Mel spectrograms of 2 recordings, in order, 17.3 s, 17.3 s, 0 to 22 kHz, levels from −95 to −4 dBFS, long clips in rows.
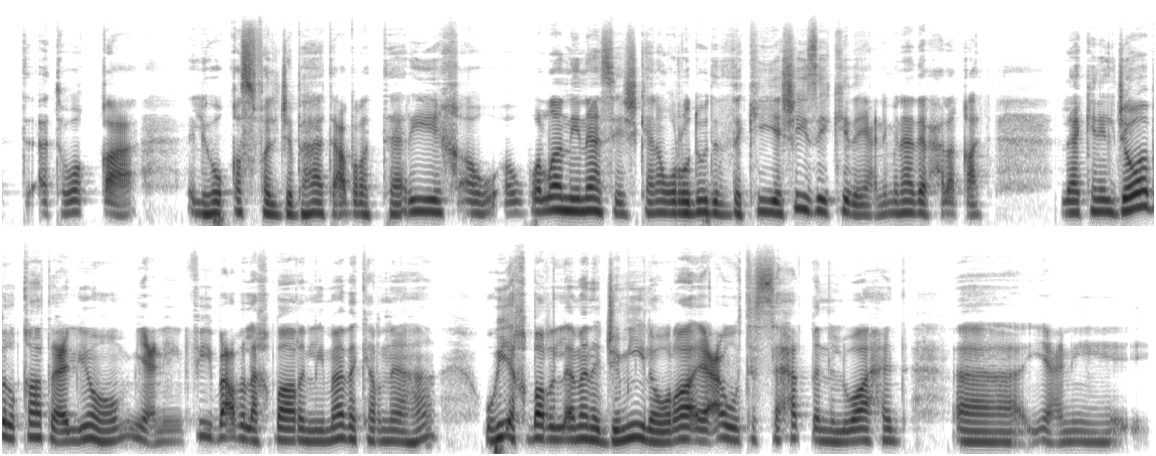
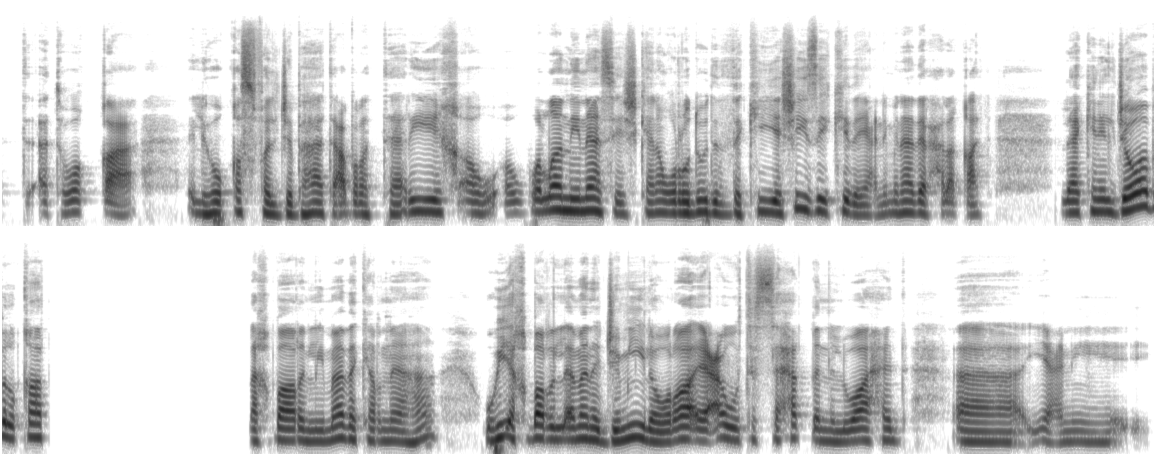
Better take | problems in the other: first | audio cutting out; at 9 s for 1.5 s

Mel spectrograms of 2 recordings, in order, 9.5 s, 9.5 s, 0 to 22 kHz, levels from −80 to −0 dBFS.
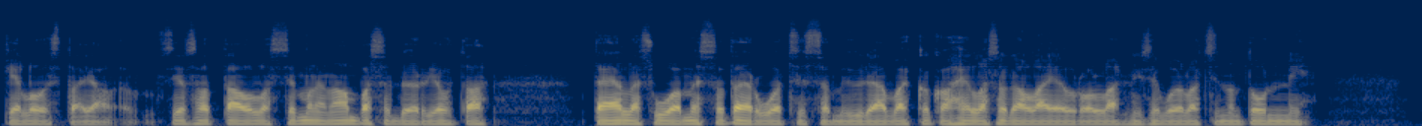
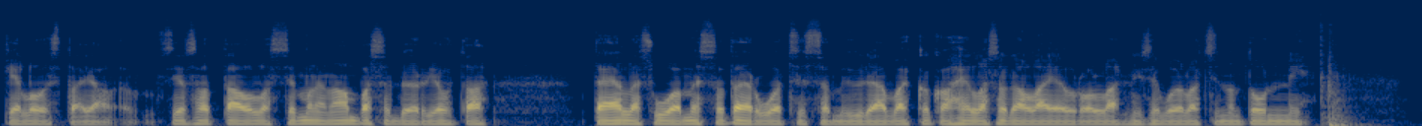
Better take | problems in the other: first | door banging; faint; at 9 s; peak 15 dB below the speech

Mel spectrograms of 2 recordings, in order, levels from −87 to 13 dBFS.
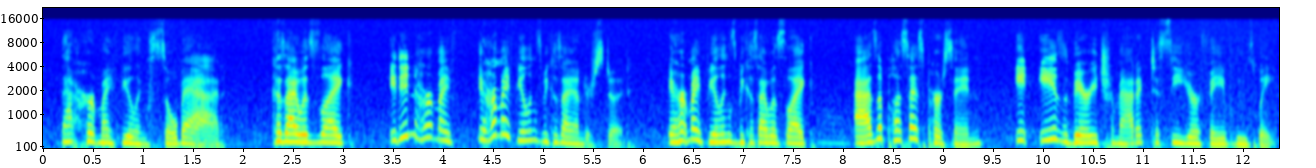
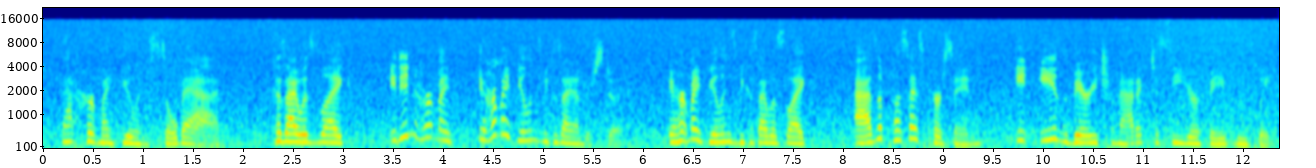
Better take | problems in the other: first | hiss; loud; throughout; 9 dB below the speech; faint in the first

